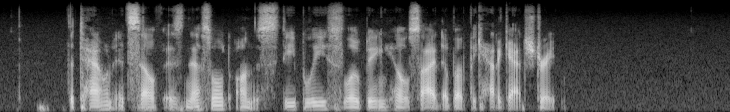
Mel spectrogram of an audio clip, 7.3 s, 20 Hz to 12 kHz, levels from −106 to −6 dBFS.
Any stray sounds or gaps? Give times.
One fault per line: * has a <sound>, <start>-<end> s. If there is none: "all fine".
all fine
